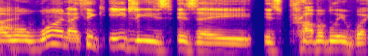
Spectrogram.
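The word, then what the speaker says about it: EGEZ: unveils his newest brand, EG's, spelled E G E Z. And I'm assuming it's pronounced that way because his early ad copy is to go, "Os," and then EG's next to it.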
